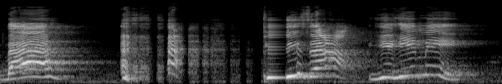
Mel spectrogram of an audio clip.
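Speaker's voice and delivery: loud laughing send-off, pitch up; laughing goodbye. Real, not acted. Laughing as she waves off a cheater. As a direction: laugh them out the door.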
